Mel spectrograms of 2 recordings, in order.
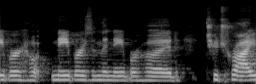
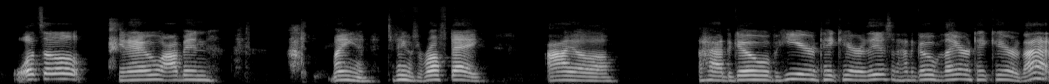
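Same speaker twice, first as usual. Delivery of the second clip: put-on down-home Southern country accent. Imagining suddenly talking this way at work, in a put-on southern accent. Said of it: "if I all of a sudden started talking like that".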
